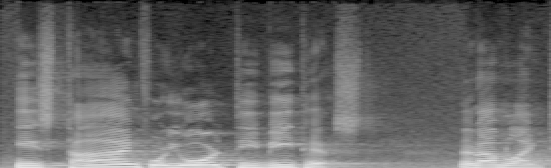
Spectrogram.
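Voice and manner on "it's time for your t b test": slowly drawn-out retold line; slow repeat. Assistant repeats himself to the puzzled inmate, slowly. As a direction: stretch each word out for the slow listener.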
